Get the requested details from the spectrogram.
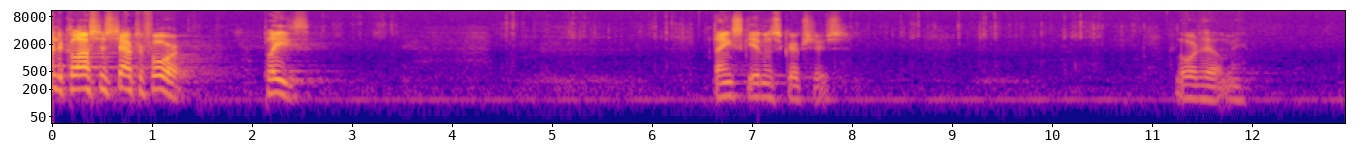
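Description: A middle-aged man speaks slowly through a microphone, with long pauses.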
